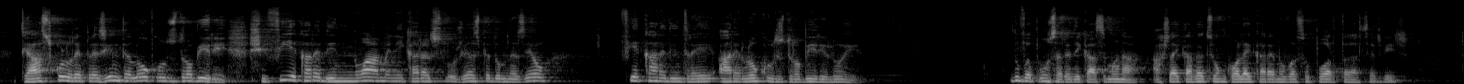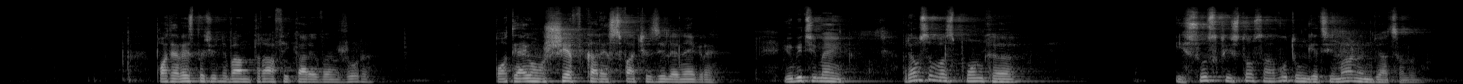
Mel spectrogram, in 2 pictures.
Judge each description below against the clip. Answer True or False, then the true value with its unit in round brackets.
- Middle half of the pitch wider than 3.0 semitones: True (3.6 semitones)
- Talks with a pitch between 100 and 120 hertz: False (135 Hz)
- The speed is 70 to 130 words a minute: False (145 wpm)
